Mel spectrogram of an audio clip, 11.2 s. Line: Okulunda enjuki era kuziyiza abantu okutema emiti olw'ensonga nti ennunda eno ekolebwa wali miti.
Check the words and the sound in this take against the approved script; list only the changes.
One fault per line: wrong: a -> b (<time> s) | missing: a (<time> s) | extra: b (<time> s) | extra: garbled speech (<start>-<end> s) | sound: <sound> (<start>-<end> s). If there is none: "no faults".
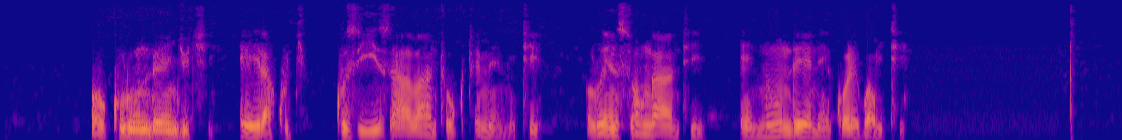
missing: wali (8.7 s)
